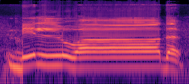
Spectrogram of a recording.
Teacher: আমরা এই দালটাকে ধাক্কা দিব যাতে করে আমাদের এই দালের মধ্যে কলকলা উচ্চারণ হয়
